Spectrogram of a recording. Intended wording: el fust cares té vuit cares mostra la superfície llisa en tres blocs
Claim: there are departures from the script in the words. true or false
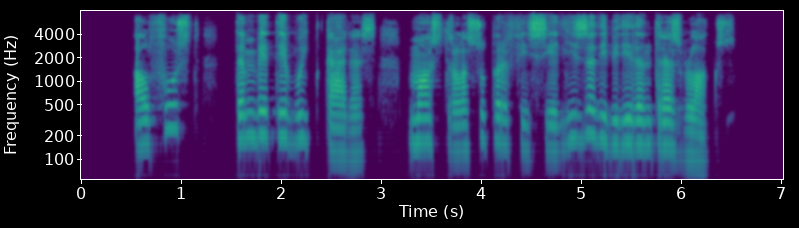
true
